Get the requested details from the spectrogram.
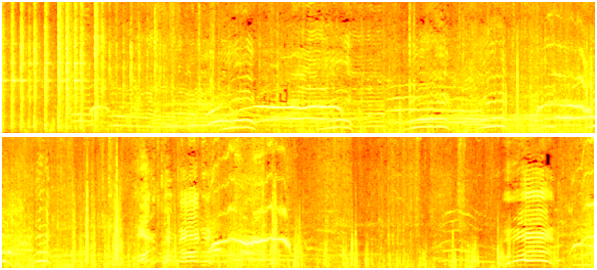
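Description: Young women and girls scream on a roller coaster.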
